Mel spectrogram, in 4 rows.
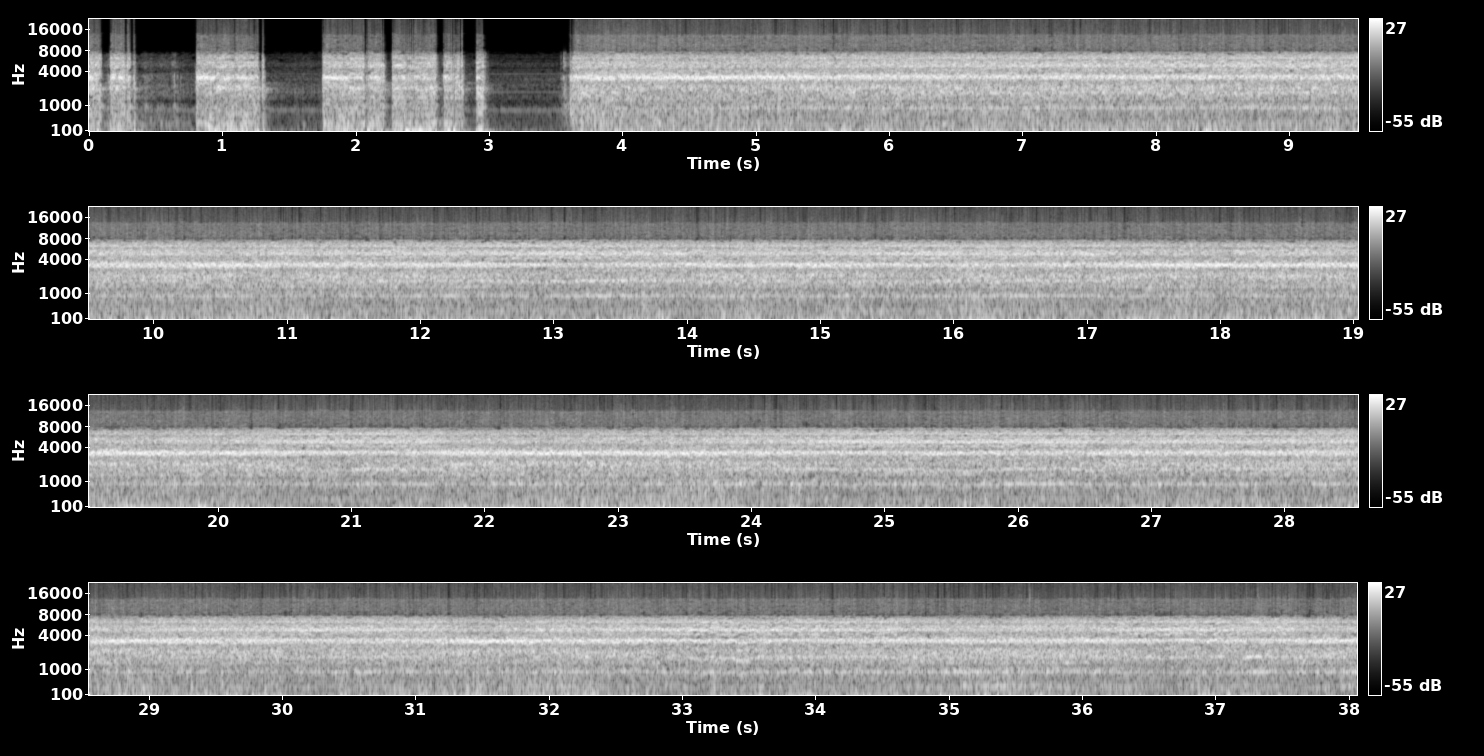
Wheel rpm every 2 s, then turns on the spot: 20, 30, 200, 230, 230, 230, 230, 230, 230, 220, 230, 220, 220, 230, 230, 230, 220, 230, 220.
0-2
